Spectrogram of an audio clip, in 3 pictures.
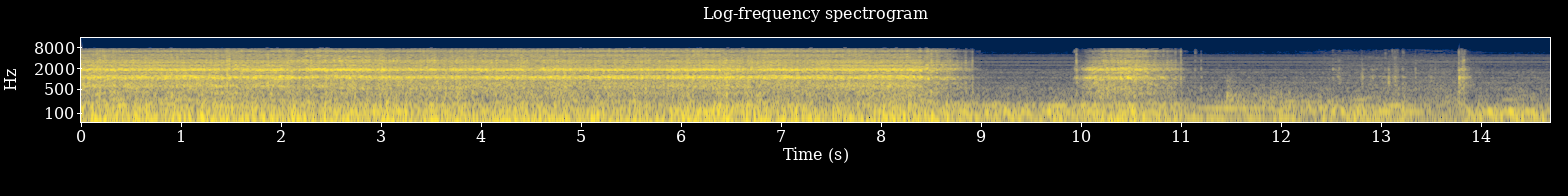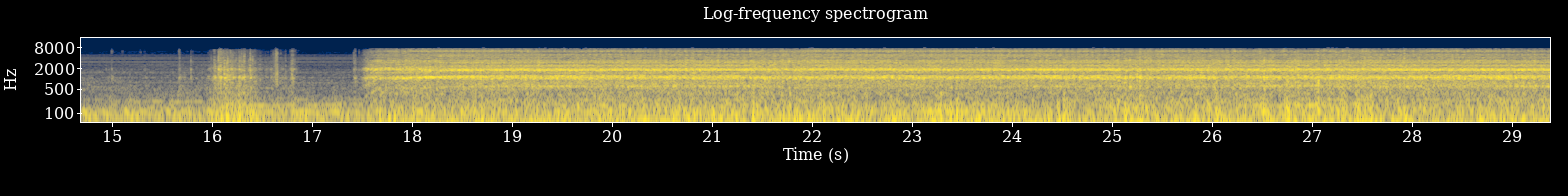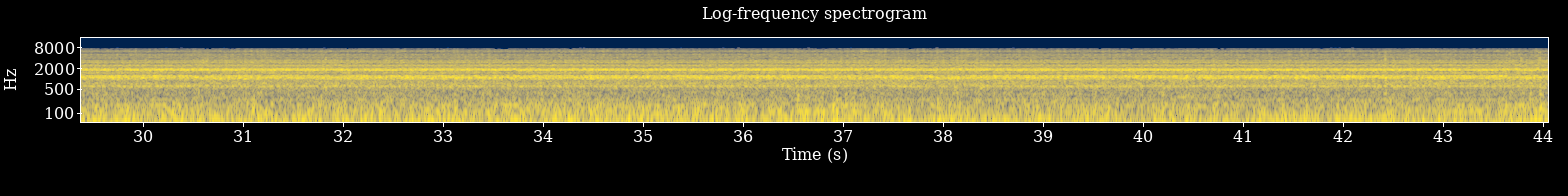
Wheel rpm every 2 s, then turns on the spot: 160, 160, 160, 160, 50, 30, 0, 0, 40, 150, 160, 160, 160, 160, 160, 160, 160, 160, 160, 160, 160, 160.
none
